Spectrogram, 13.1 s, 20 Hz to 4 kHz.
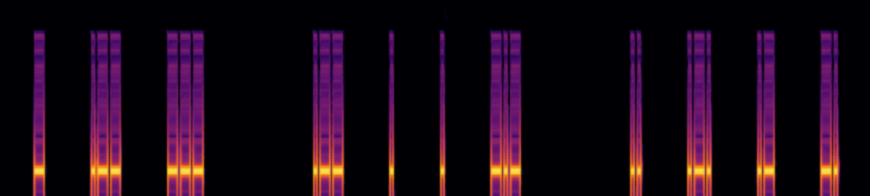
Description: Morse code, heard as a keyed tone, about 25 wpm, spaced as for 10 wpm, 550 Hz. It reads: TWO WEEK IRAN
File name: podcast / News headlines-1x-25x10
